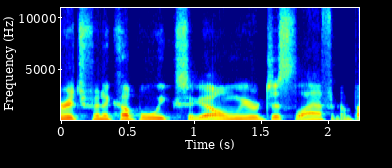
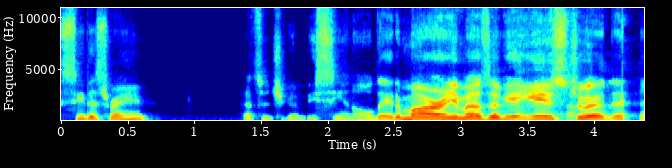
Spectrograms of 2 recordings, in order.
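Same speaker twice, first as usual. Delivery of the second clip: high, fast cocky taunt, hamming it up; a friend's teasing boast the night before the race; mock taunt; 7 semitones higher, 3 dB louder than usual. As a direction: rub it in his face, playful and higher.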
